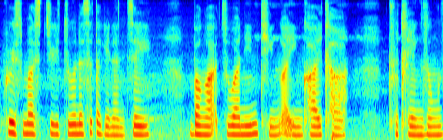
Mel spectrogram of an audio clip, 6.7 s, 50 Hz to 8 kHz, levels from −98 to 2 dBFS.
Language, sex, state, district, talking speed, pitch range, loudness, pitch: Mizo, female, Mizoram, Aizawl, 160 wpm, 175-200 Hz, -19 LUFS, 185 Hz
